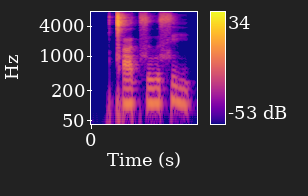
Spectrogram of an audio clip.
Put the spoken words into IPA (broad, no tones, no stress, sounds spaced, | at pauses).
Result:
ǀ a t͡s ɯ s i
